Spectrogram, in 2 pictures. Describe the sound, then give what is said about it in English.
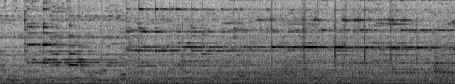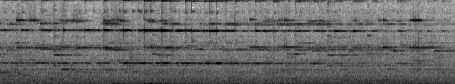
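Many small bells ring and jingle continuously, their bright overlapping tones sustained throughout over a steady low rumble of movement, with faint voices murmuring in the background. “Bells are for exorcism, for marriage, for warning, for purification, and we just thought that nobody had done that before”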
